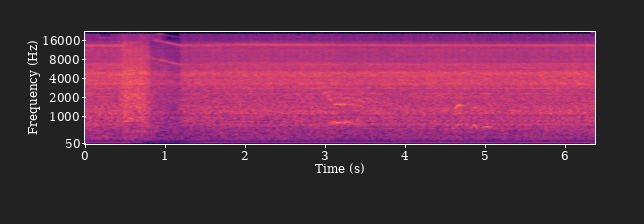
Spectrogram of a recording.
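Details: 1965 Allis Chalmers TL645 wheel loader, turbo 6-cylinder AC 3500 diesel, first start after 10+ years following a fuel-system and Stanadyne pump cleaning: short air burst and clatter, then a steady, even drone on its own fuel; the shutoff solenoid later failed to stop it.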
